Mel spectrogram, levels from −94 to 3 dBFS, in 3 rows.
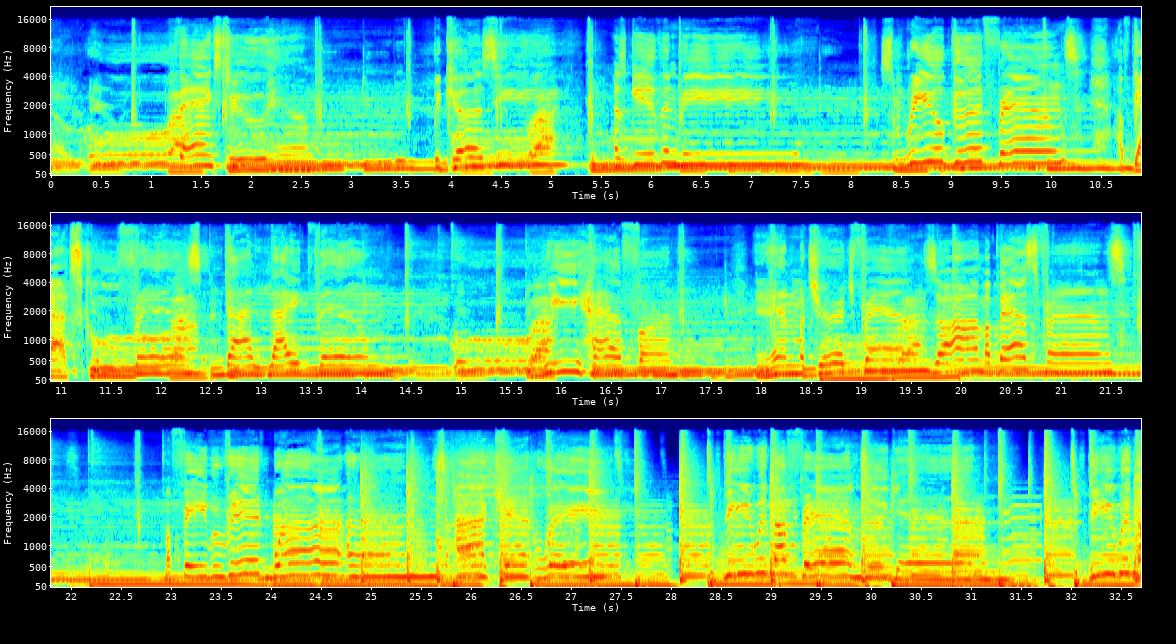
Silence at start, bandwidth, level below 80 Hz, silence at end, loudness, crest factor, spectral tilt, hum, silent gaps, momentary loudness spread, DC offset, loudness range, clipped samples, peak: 0 s; 17 kHz; -24 dBFS; 0 s; -15 LUFS; 14 dB; -5.5 dB/octave; none; none; 6 LU; under 0.1%; 2 LU; under 0.1%; 0 dBFS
